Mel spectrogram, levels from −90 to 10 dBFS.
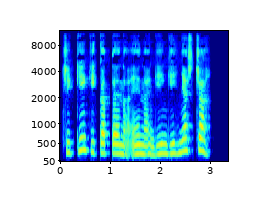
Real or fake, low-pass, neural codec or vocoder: real; 10.8 kHz; none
